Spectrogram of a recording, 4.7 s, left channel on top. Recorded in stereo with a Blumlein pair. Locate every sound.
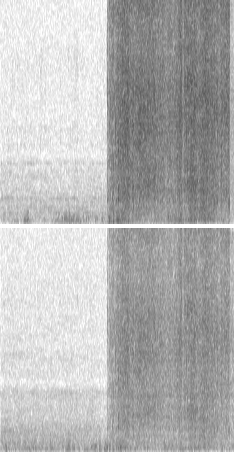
2.1 s crumpling: 65° left, 0.6 m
